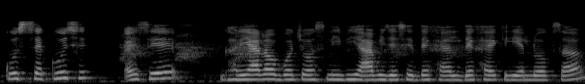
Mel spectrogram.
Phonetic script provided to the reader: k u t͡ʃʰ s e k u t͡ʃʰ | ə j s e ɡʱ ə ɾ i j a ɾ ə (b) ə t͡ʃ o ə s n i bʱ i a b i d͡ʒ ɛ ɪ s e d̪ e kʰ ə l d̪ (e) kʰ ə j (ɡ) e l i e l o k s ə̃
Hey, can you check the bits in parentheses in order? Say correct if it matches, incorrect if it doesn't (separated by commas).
correct, correct, incorrect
